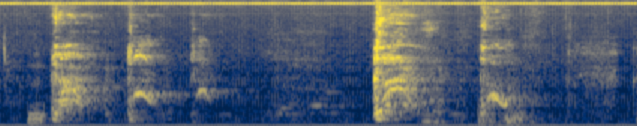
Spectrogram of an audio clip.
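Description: A man coughing and clearing his throat near a microphone, in short bursts, the loudest cough about two and a half seconds in.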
